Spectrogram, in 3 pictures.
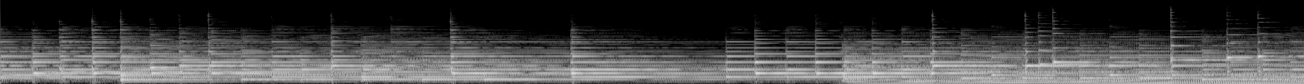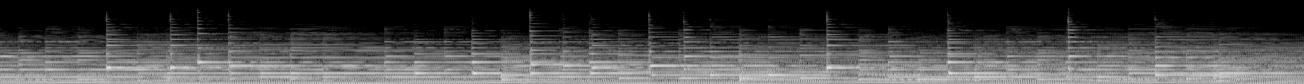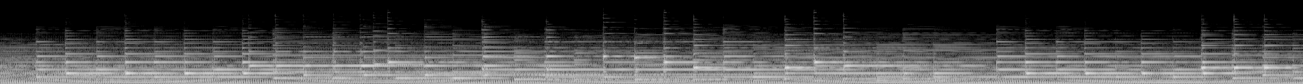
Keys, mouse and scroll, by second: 1.4 ctrl+t, 6.1 double click, 14.0-14.7 [, 20.1-21.2 typing, 23.0 double click, 24.3 ctrl+z, 27.0-27.8 typing, 32.1 ctrl+-, 32.1 ctrl+-, 32.6 ctrl+=, 32.7 ctrl+=, 33.0-35.1 typing, 34.5 double click, 36.1 double click.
